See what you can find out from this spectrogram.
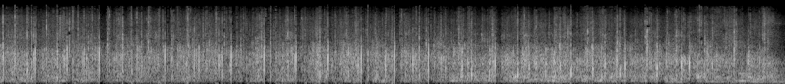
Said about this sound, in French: Je crois qu'on peut applaudir toutes celles et ceux qui ont contribué à préparer.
